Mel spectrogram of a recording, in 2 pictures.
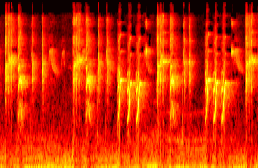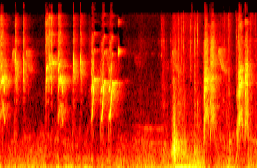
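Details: Long-tailed shrike (cendet bondol) singing clusters of sharp chirps and short whistled notes in repeated bursts, with a brief louder rustling noise near the end.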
